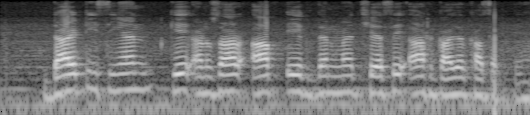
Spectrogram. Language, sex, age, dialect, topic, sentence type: Hindi, male, 56-60, Awadhi Bundeli, agriculture, statement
